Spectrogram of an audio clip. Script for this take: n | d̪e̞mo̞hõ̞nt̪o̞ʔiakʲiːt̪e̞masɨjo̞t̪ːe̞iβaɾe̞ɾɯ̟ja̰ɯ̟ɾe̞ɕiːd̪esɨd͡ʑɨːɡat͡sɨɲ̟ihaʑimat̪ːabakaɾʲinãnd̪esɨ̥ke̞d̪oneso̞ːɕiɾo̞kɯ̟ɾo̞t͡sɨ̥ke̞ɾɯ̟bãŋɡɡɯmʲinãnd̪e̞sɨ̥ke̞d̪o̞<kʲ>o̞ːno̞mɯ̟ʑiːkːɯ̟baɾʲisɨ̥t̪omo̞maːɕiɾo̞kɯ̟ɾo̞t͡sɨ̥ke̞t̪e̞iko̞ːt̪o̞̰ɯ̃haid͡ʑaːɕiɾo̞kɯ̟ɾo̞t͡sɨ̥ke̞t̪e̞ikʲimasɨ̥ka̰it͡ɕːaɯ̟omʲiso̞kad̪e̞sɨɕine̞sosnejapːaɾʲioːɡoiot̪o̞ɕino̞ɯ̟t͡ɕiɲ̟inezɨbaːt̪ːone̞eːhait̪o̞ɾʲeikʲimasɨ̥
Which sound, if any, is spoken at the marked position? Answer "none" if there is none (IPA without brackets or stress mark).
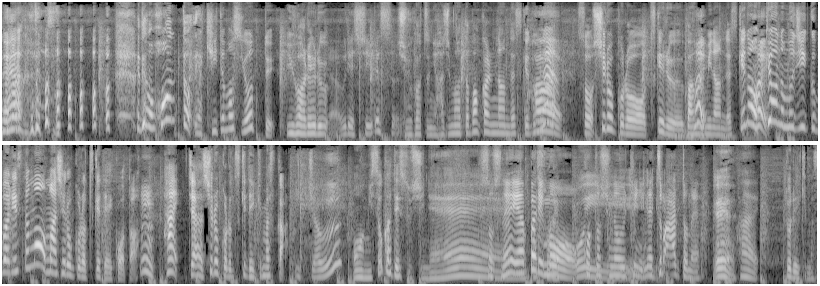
kʲ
